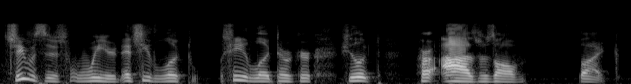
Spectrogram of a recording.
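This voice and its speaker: A man's voice: on the high side, takes it slowly. A young man, co-hosting a podcast in casual chat. He rambles and often restarts his sentences. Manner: rambling, restarts sentences, shouts when quoting people. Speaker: podcast co-host. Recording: muffled lo-fi podcast audio.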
